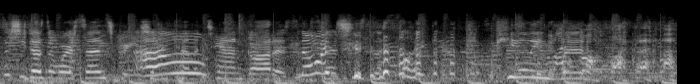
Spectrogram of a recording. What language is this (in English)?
English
